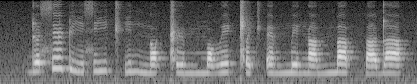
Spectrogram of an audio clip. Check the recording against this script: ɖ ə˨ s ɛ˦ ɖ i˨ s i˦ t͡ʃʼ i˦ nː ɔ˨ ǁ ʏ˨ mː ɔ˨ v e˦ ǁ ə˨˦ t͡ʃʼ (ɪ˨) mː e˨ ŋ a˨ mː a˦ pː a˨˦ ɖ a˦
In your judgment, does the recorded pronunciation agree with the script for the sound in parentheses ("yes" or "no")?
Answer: no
